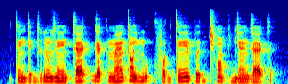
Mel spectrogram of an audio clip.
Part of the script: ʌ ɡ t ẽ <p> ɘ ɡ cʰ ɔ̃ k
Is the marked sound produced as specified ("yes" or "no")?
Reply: yes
